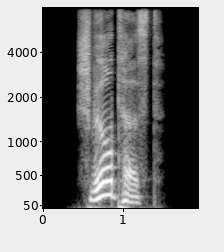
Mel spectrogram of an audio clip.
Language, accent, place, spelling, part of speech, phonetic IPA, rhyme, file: German, Germany, Berlin, schwirrtest, verb, [ˈʃvɪʁtəst], -ɪʁtəst, De-schwirrtest.ogg
- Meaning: inflection of schwirren: 1. second-person singular preterite 2. second-person singular subjunctive II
